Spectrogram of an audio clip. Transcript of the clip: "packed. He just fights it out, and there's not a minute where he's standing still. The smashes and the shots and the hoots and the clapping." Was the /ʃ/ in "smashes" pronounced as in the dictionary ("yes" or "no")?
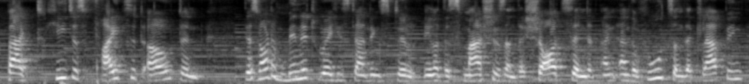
yes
